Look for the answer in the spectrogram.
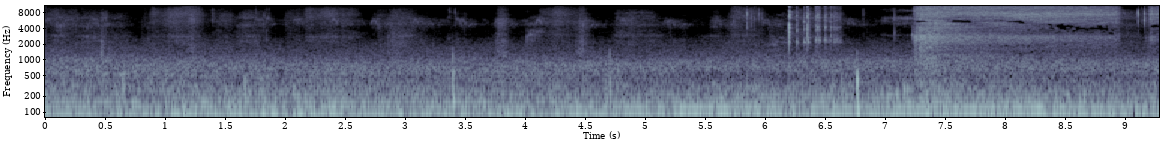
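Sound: spraying clear coat paint on a bass box

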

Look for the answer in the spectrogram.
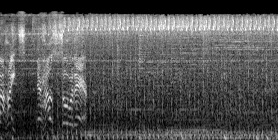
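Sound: helicopter in video game GTA IV The Ballad of Gay Tony

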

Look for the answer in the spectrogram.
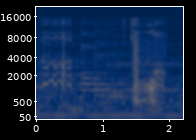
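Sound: horse neighing in the video game The Elder Scrolls Daggerfall

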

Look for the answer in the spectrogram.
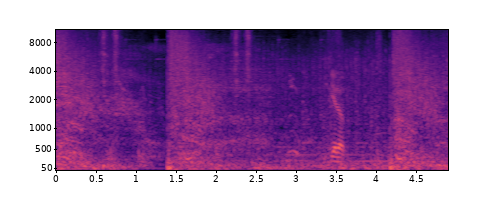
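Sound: shotgun firing in the video game Resident Evil 4

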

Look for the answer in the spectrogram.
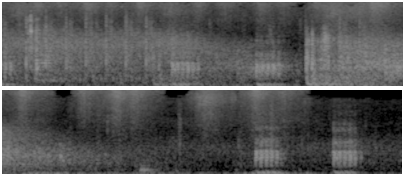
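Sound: gunfire in a video game

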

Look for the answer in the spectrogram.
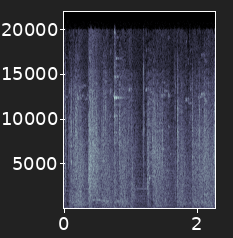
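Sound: gunfire in the video game Enter the Gungeon

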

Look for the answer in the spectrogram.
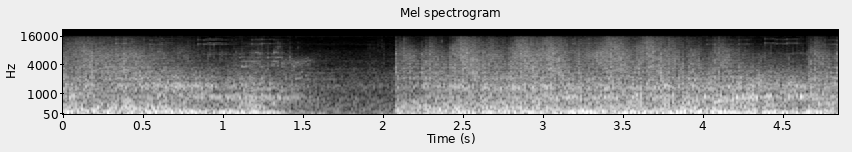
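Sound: gunfire shooting at a helicopter in Gungrave Overdose video game

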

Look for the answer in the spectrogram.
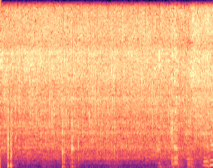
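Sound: tomatoes frying in oil in a clay pot

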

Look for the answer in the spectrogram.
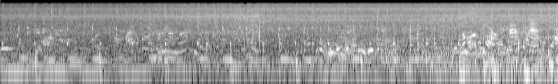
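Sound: waterfall

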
